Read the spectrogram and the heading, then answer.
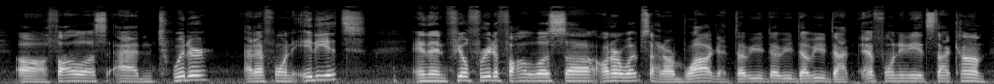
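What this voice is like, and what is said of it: Voice not at its best. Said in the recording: “my allergies have been killing me this week, so my voice isn't that great”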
